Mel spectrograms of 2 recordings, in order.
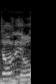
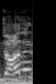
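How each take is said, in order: First: The first syllable sounds like 'jow'. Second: The first syllable sounds like 'jaa'. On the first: The speaker calls it right. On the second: The speaker calls it wrong. "ಅದು ಜಾಲಿನ್ ಅಲ್ಲ"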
